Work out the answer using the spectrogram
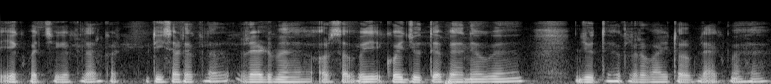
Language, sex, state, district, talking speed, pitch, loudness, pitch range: Hindi, male, Jharkhand, Ranchi, 210 wpm, 120 Hz, -17 LUFS, 115-130 Hz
